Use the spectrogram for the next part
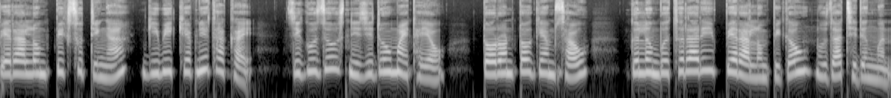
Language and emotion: Bodo, neutral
